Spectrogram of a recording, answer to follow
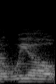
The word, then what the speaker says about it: WIO: and then why the wheel program we that's how we pronounce it whe and a stand for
